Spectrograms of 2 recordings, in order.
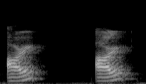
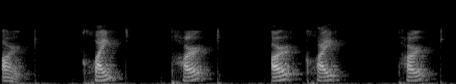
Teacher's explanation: because it's not aspirated it's at the end of the word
